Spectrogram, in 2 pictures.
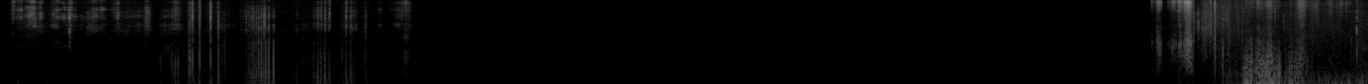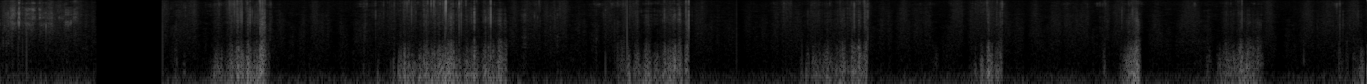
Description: (右)竹耳かき 耳穴入口付近の音, ASMR; 耳かき音部位分けVer.

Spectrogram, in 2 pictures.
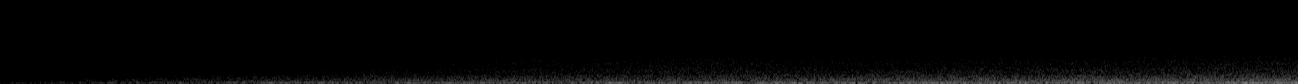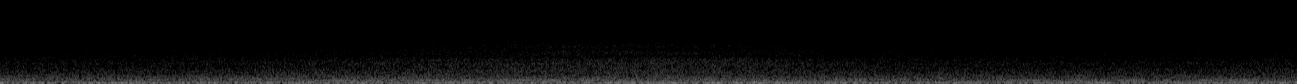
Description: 猫吠崎灯台・霧笛舎（霧笛の音）; アルジェ

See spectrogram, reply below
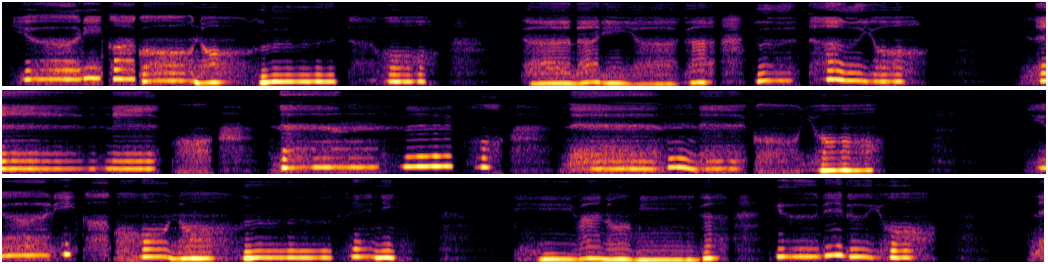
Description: ゆりかごのうた

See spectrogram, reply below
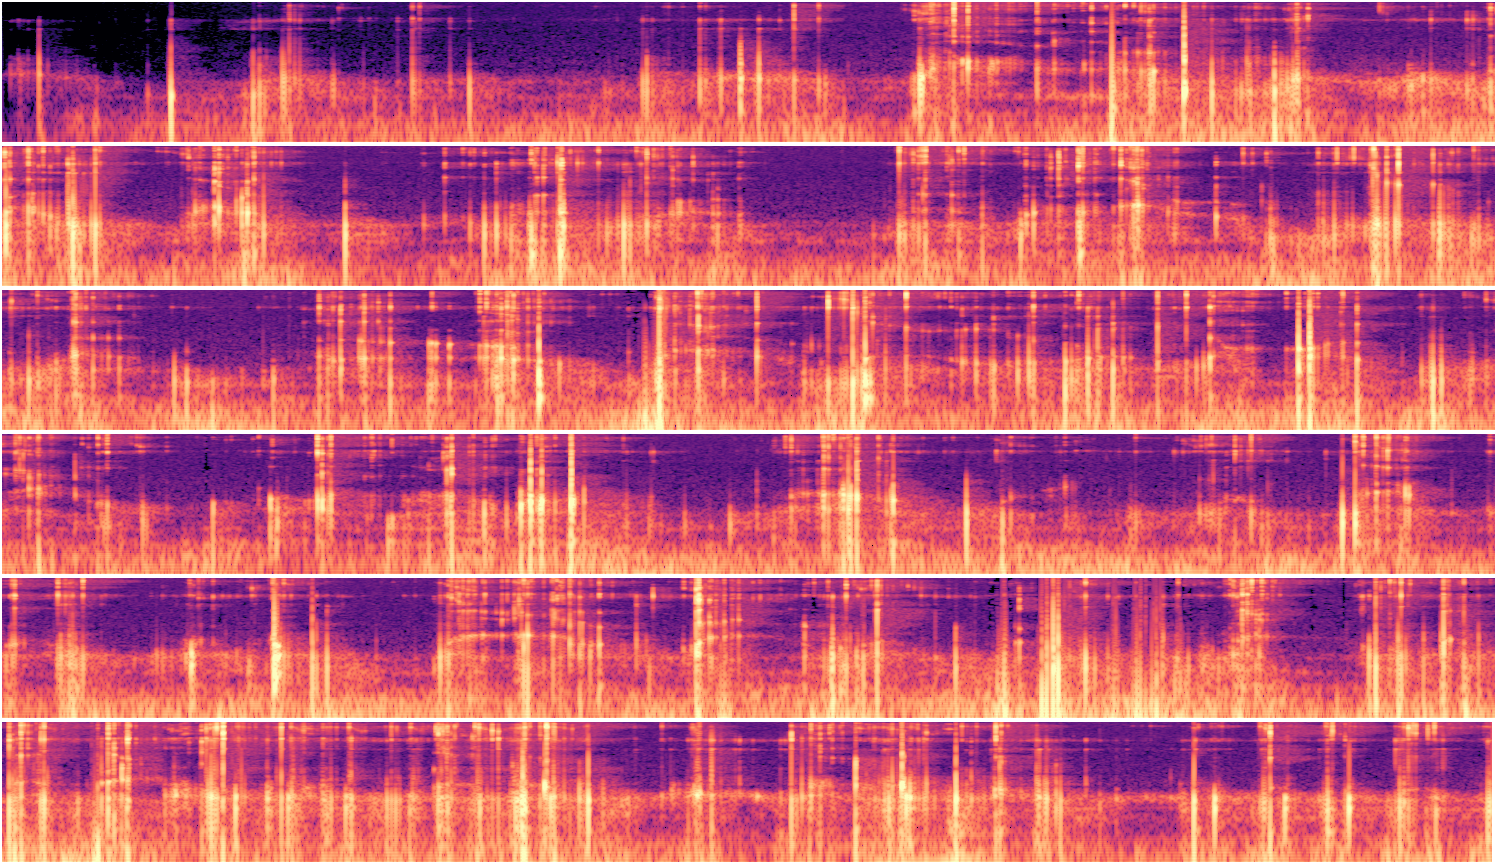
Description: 左耳奥舐め, ASMR

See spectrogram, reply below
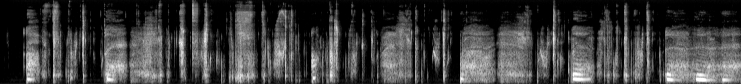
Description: アナル舐め; おまけBGV

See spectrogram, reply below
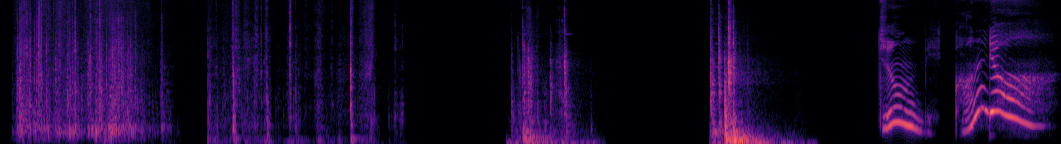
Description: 石鹸削りASMR; 石鹸削りASMR、やっちゃいます

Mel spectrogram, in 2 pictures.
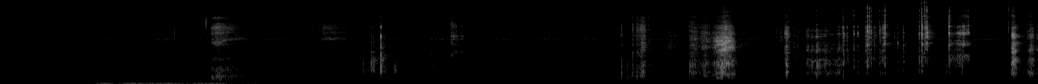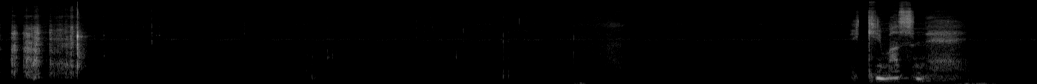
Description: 右耳かき; Japanese; みみかきにっき; 今日のできごと。

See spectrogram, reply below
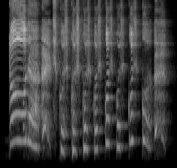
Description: シコシコ音声; 逆時間停止されて

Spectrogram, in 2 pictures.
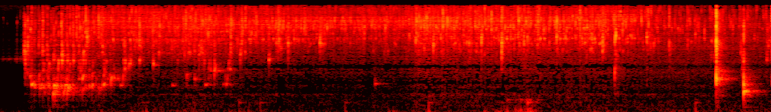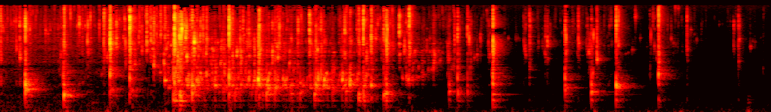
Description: おしっことなんべん（おなかの痛さに気をとられてしまって雑音がかなり目立ちます）; ちょっとおまけ

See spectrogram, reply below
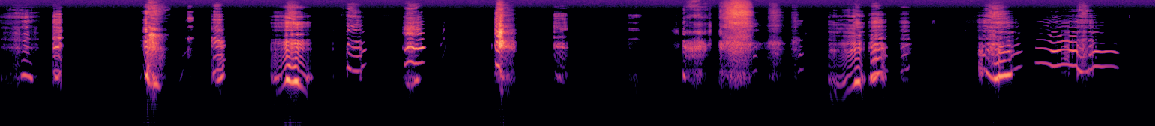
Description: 泣く; 効果音あり

